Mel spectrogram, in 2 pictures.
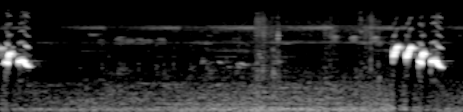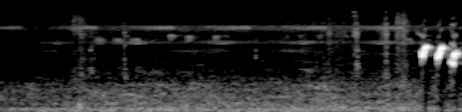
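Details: A caged female red-whiskered bulbul calling to get other birds singing strongly. Three short bursts of rapid, descending whistled notes, spaced about four seconds apart, with faint steady background noise.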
